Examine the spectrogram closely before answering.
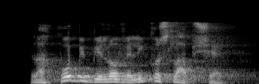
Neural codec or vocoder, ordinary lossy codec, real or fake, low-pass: none; none; real; 7.2 kHz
